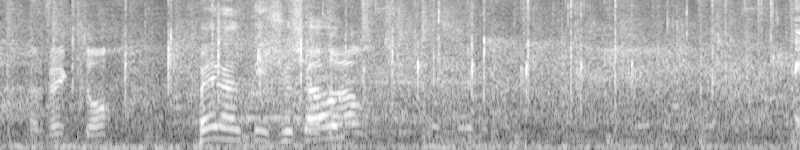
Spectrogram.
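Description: Faint, brief voices over a steady low background rumble from a match broadcast feed, much quieter than the commentary around it.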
